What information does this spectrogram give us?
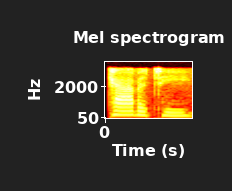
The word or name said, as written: cavity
